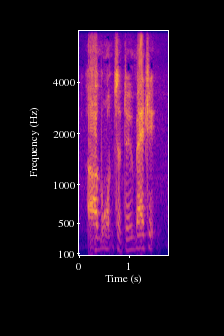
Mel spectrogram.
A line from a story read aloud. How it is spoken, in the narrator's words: growled Stumpy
